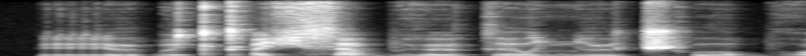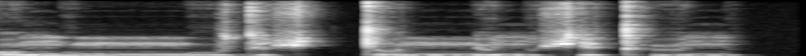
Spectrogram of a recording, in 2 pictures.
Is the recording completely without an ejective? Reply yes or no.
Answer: no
